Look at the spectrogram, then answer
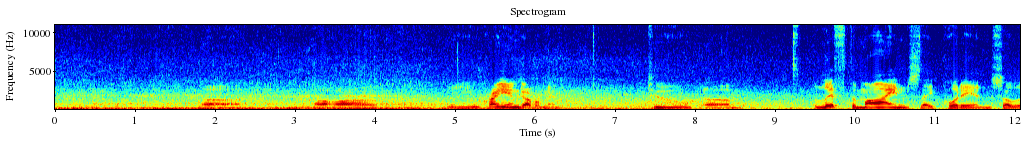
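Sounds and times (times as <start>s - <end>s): man saying uh: 1.8s - 2.4s, 3.2s - 4.0s, 4.9s - 6.3s, 7.4s - 8.6s.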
